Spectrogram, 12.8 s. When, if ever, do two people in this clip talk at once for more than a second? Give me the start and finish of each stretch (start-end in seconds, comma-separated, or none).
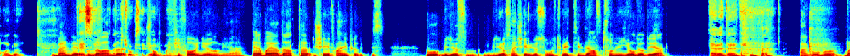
1.1-2.7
